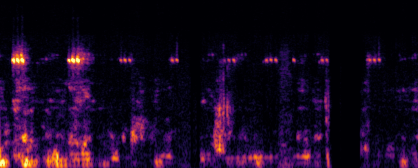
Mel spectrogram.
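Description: Faint cricket chirping, short high chirps about twice a second, over near silence.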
